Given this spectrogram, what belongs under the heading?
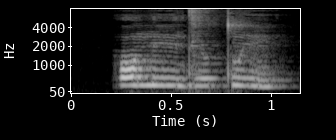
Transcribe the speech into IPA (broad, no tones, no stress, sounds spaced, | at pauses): ɔ n ĩː d i tʷ ĩ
